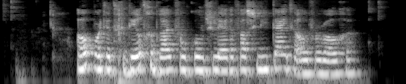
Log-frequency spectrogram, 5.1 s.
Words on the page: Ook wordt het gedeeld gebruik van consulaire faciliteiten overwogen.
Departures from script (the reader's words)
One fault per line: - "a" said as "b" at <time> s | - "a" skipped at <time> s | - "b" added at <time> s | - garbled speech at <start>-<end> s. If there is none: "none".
none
